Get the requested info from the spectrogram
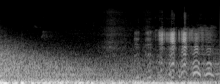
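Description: Trailer soundtrack: a deep, low rumbling boom like a timpani hit, with a short animal bleat about one and a half seconds in.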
